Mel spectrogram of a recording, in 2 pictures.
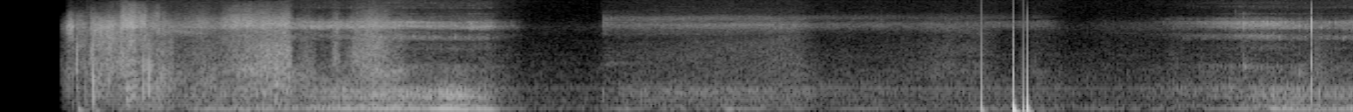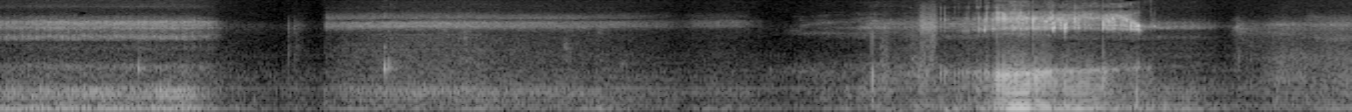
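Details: Adult father asleep, recorded snoring loudly: rough snores on each breath in, quieter breaths out, brief clatter of room noise in between; snoring.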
